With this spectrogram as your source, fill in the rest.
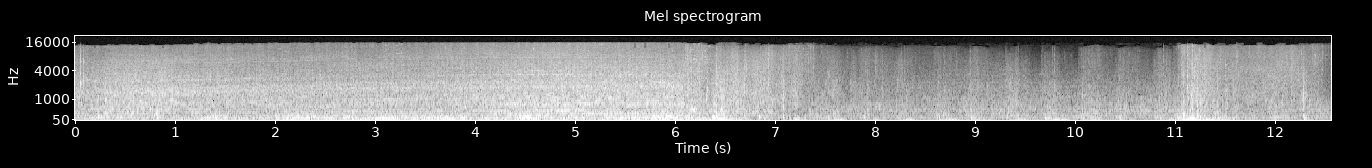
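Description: Quick footsteps run over grass and dirt.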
